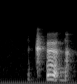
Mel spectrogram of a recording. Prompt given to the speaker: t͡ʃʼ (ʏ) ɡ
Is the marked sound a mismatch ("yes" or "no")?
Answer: no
